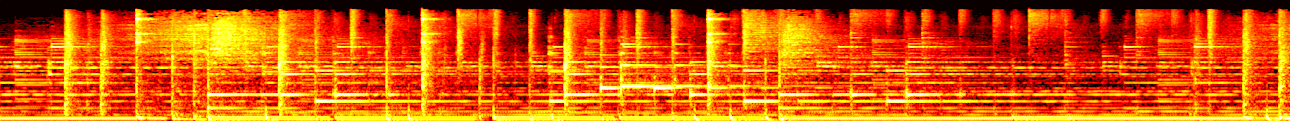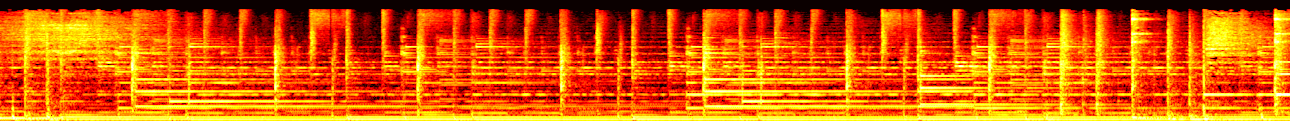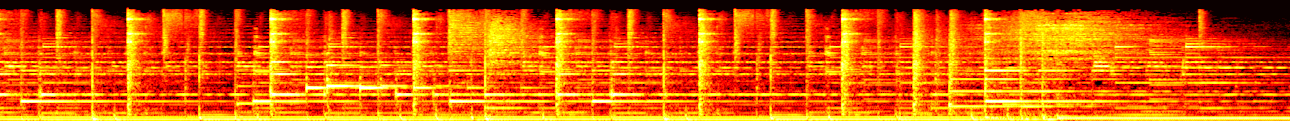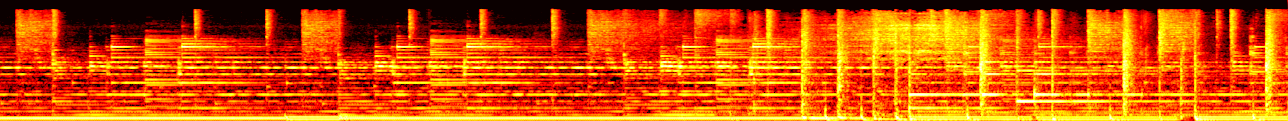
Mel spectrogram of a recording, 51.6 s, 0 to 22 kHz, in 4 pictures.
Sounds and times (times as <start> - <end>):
Music: 0.0 - 51.5.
